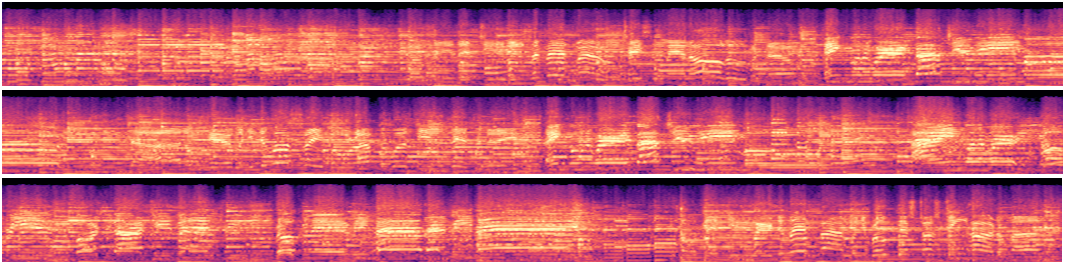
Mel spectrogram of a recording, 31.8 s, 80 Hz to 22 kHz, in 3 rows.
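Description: Early-1960s bluegrass single playing from a 45 rpm record: an acoustic string band with a steady bass beat.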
